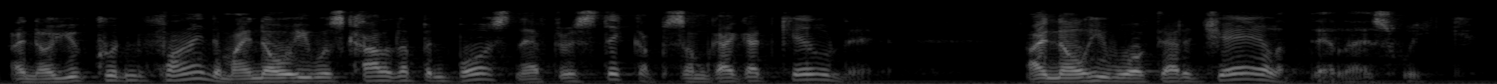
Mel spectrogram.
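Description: An actor playing a nervous, evasive small-time parolee who stammers and pleads, in a 1950s radio drama. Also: male voice, mid-range voice, animated, brisk. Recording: dull lo-fi old radio broadcast.

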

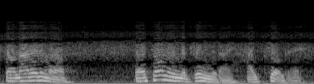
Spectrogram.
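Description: Unhinged male ballet star, theatrical, very animated higher voice, old radio thriller. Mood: agitated, insistent. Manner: theatrical, halting, intense. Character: unstable, dreamy, grandiose male ballet dancer. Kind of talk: 1940s radio mystery acting. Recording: muffled, hissy old radio broadcast.

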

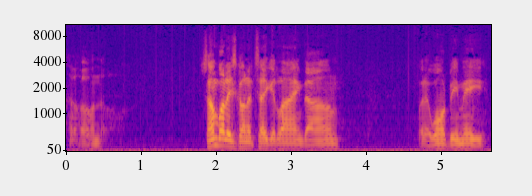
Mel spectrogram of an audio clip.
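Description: An actor playing a bitter, accusing investor with menace in old 1940s radio drama style. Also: male voice, on the low side, lively intonation, unhurried, heavy background noise. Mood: quiet menace. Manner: forceful, accusing. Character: bitter ruined investor, a menacing man out for payback.

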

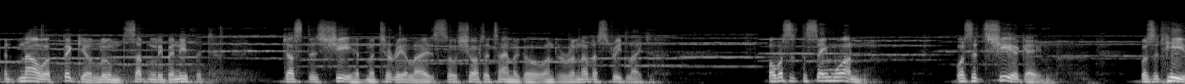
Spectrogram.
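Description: A man's voice: mid-range voice, close to an everyday voice. An actor playing a terrified, shell-shocked man on the run, narrating urgently in a vintage radio drama style. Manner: dramatic, haunted, urgent delivery. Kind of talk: 1940s-50s radio drama acting, first-person narration. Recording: dull vintage radio recording, music behind.

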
